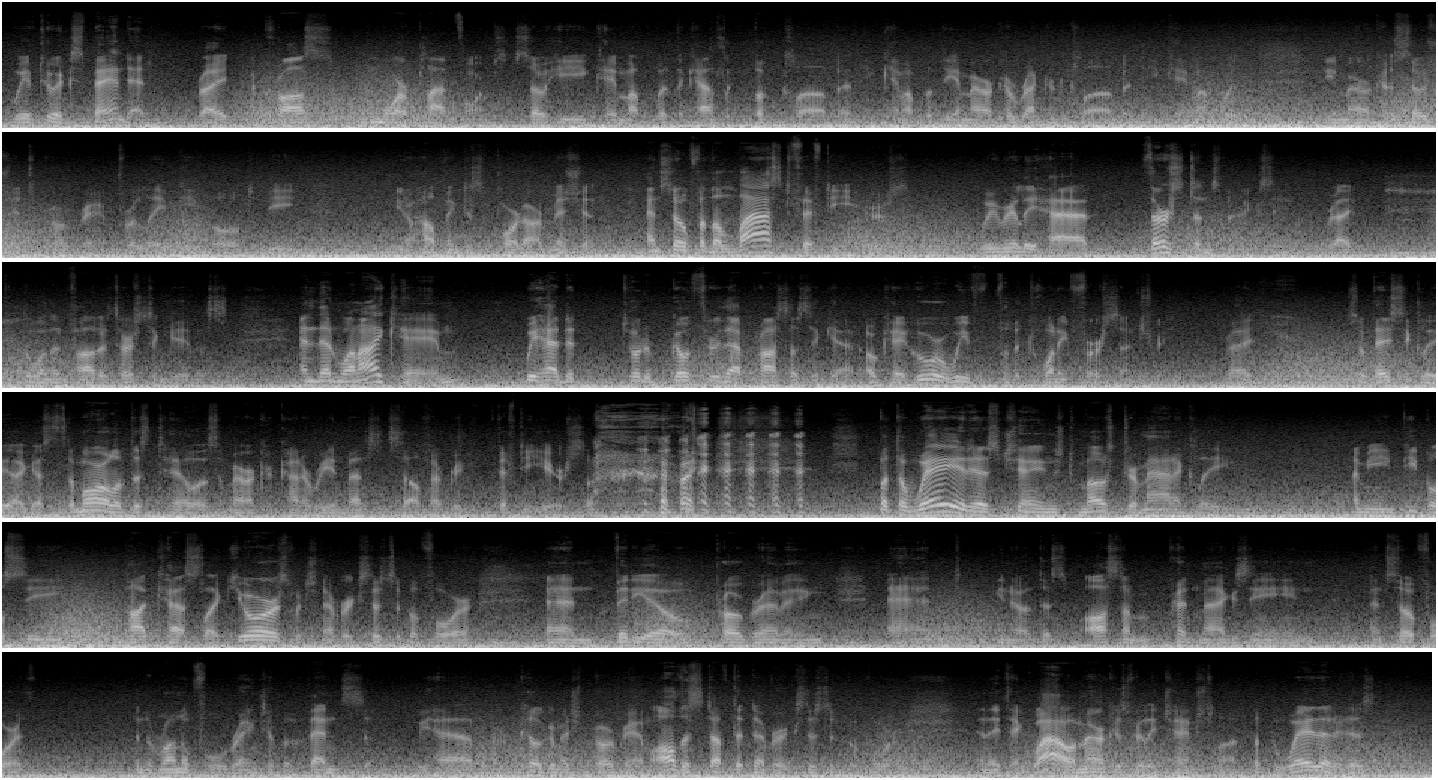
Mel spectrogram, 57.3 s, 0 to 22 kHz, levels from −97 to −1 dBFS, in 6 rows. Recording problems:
wind noise on the microphone; occasional gusts; 10 dB below the speech
low rumble; noticeable; throughout; 10 dB below the speech

